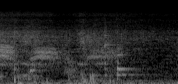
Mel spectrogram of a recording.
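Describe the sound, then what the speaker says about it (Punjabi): Several crows caw in short harsh bursts, somewhat distant and fairly faint, with a few irregular calls over quiet background and no voices. "ਅੱਜ ਕਾਂ ਬਹੁਤ ਬੋਲ ਰਹੇ ਨੇ"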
